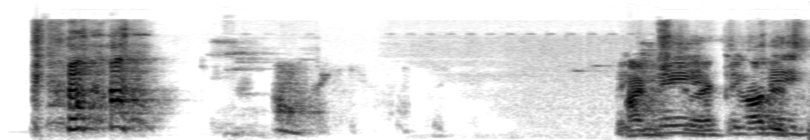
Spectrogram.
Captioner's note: laughs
